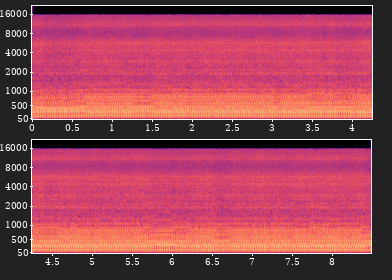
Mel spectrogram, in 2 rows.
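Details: Motorcycle with a PWK carburetor and racing exhaust after curing the helicopter-style stutter (brebet) by resetting the air screw to about 2.5–3 turns. Fairly steady idle with a slight swell in speed and no stutter or popping: normal idle.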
